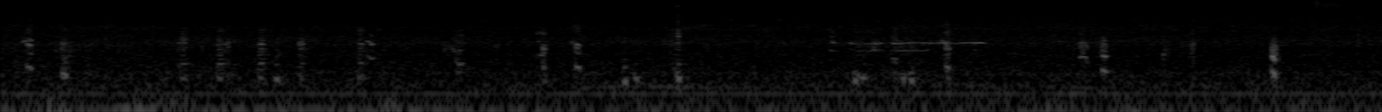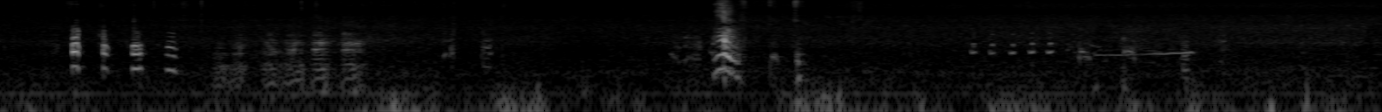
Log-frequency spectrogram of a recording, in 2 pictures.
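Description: A flock of chickens close by, clucking softly now and then while pecking at feed on the ground, with many short pecking taps. A cluster of sharper taps comes about seven seconds in, and the loudest single tap about ten seconds in.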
